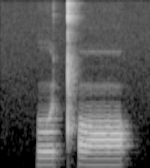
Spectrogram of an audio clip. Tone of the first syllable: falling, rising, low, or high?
high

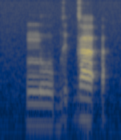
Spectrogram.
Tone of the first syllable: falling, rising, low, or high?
low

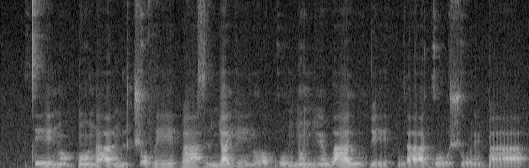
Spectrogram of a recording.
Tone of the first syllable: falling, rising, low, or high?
rising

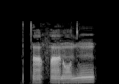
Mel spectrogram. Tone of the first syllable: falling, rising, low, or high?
low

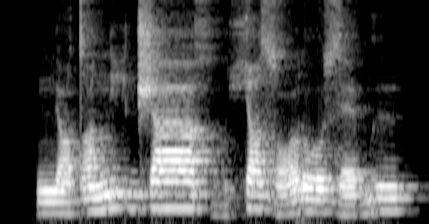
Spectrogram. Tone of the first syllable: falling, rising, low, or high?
low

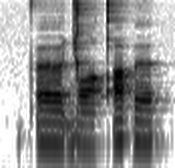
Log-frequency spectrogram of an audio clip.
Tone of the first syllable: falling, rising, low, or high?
low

